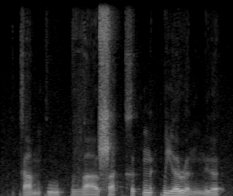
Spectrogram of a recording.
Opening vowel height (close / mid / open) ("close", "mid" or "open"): open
